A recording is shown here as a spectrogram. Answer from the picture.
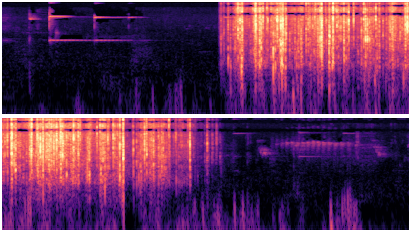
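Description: Paper crinkling and rubbing under a person's hands for about five seconds, preceded by faint high ringing tones near the start.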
